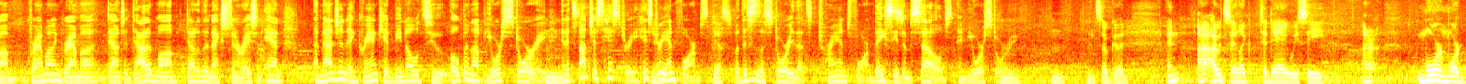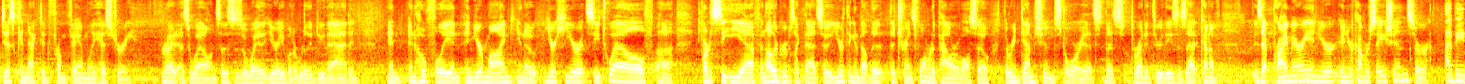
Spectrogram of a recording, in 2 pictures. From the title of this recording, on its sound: Live from C12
